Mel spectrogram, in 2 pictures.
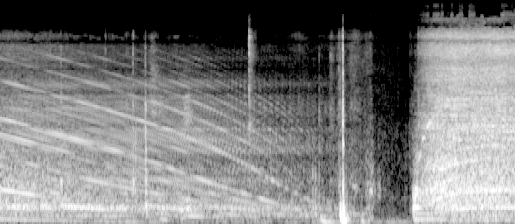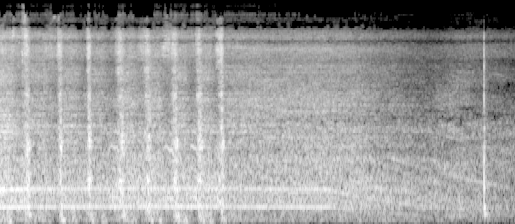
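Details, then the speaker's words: Electrolux Twinstream wet and dry vacuum cleaner, used from a listing: motor runs with loud air whooshing from the exhaust, smells like a new motor; owner suspects disintegrating foam bits cause the noise. "Superbly noisy, but it is working. It smells like a new motor. Ah, there's bits of foam disintegrating. Maybe that's what's causing the air whooshing noise."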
